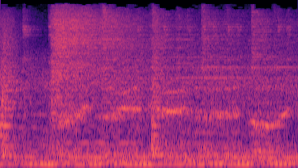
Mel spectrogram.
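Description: Heavy metal band playing live: distorted electric guitars and a drum kit, loud and steady, with cymbals coming in about half a second in and a vocalist shouting over it.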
